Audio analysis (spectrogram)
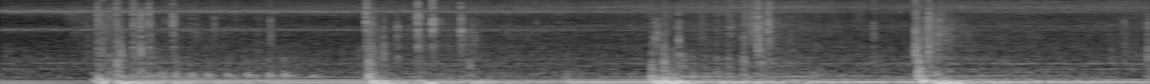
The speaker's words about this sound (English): The heavy creak of this massive man walking slowly down the dock. Like he had all the time in the world.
